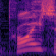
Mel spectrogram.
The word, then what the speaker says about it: Preuss: Uh, our old friends Scott Sosebee and Gene Preuss. Is that how we say it? Absolutely, yeah, one hundred percent. Thank you, because I always mispronounce Gene's name.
